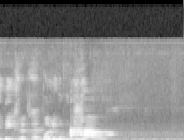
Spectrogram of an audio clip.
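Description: A young woman speaks briefly close by.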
